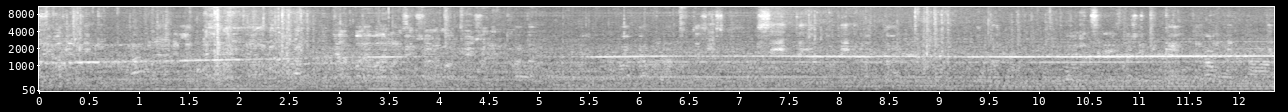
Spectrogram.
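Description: The bus rattles and creaks as it drives along the road.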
